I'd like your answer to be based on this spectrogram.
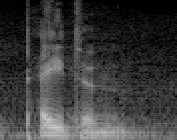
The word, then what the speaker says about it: Paton: It's spelled P-A-T-O-N, but it's pronounced Payton.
